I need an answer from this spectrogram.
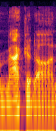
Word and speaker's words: Macedon: actually takes full control and becomes king of Macedon or Macedon as it's often pronounced in 359 BCE and what he then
